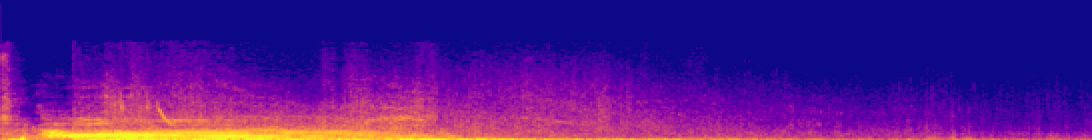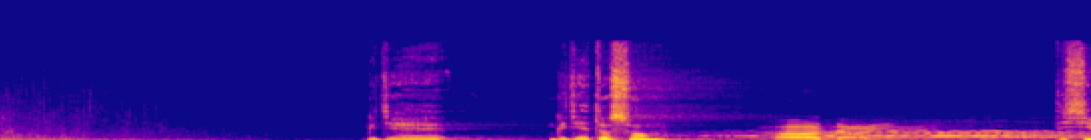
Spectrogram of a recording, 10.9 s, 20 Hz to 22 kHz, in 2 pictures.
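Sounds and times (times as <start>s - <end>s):
speech: 0.0s - 0.5s, 7.3s - 10.0s, 10.7s - 10.9s
American nuclear weapon explosion: 0.4s - 6.7s.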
